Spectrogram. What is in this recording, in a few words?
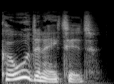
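"coordinated", British English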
